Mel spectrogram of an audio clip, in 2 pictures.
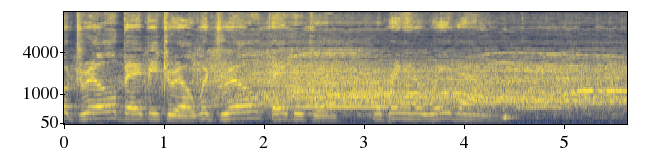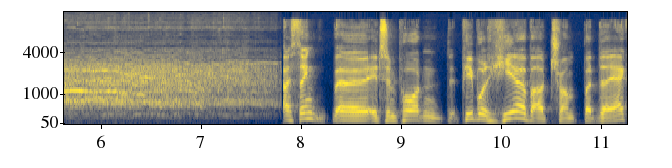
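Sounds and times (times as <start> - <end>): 
speech: 0.0 - 4.6, 7.8 - 11.2
crowd cheering and applauding: 0.0 - 7.8.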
